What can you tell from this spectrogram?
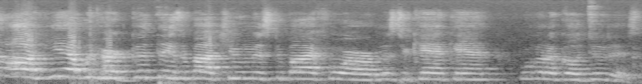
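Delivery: high, loud, gushing hen; eager hen. A narrator's reading. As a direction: gush your welcome like a flattered hen. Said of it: "She said".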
